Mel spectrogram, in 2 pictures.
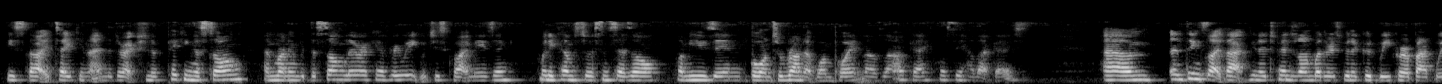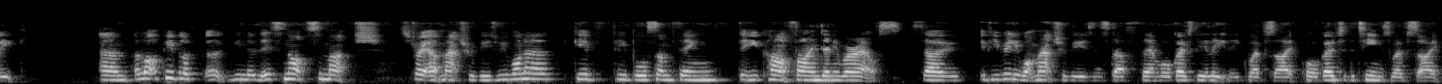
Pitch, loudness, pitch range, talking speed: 200 Hz, -19 LUFS, 190-210 Hz, 250 wpm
